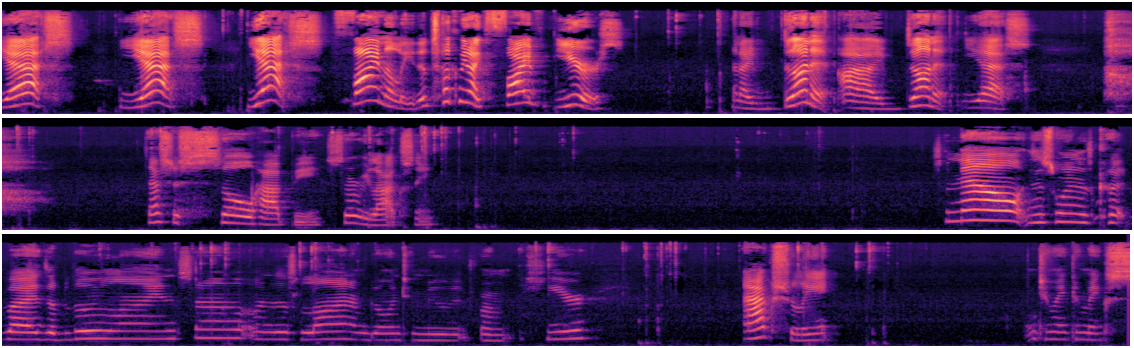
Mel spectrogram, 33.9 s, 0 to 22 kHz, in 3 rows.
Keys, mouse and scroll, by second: 0.3 shift+f, 1.9 Tab, 2.4 shift+f, 4.2 Tab, 4.4 right click, 4.9-5.4 scroll down 3, 5.4 a, 5.6 g, 7.3 r, 11.5 g, 13.5-14.1 scroll up 2, 14.1 middle click, 15.0 s, 16.1 s, 24.9 g, 25.8 g, 28.8 g, 29.0 s, 30.7 g, 31.3 g.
